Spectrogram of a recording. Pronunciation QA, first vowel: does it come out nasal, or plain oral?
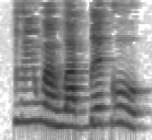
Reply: nasal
